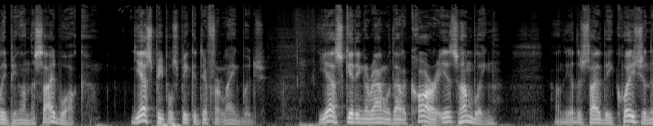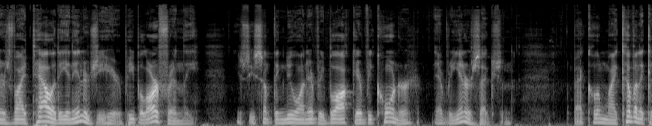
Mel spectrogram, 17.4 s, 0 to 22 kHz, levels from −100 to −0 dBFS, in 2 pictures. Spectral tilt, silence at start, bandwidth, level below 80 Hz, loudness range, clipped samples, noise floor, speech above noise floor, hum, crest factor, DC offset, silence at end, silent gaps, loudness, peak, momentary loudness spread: -5.5 dB/octave; 0 s; 19 kHz; -52 dBFS; 5 LU; under 0.1%; -64 dBFS; 34 dB; none; 22 dB; under 0.1%; 0 s; none; -30 LUFS; -10 dBFS; 19 LU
